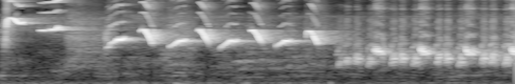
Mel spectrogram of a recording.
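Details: White-rumped shama, said to sing nonstop day and night, delivering a rich varied song: high whistled notes, then a run of five repeated downslurred whistles, followed by rapid lower warbled notes.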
